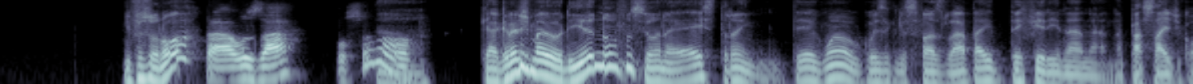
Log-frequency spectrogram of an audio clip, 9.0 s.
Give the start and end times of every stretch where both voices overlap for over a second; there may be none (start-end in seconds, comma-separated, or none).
none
